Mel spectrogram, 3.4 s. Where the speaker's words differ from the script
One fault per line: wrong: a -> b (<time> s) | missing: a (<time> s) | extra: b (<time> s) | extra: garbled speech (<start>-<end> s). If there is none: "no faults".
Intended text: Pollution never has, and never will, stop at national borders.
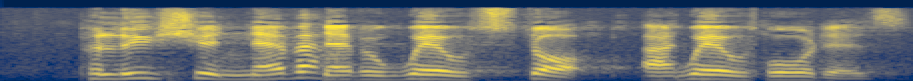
missing: has and (1.2 s)
wrong: national -> will (2.5 s)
